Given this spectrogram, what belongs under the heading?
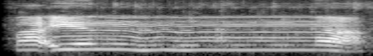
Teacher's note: Hukum tajwidnya gunnah, cara bacanya didengung sekitar 2 harokat.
